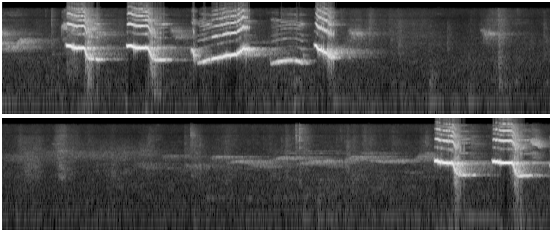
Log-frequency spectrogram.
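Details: Caged male Black-throated Laughingthrush kept as a songbird for song training: loud, clear whistled phrases with sharp slurred notes around the middle range in two bursts, separated by several seconds of near quiet with faint distant chirps.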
